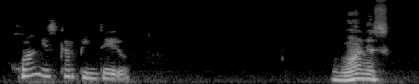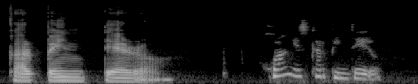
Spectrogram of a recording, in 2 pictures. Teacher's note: pay close attention to the falling intonation at the end of the sentence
